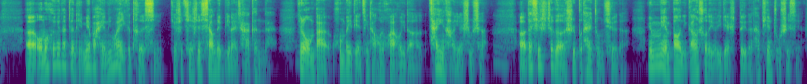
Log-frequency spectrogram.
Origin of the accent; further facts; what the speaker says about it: Northwest China, China; 我们西北人一定要加醋的，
